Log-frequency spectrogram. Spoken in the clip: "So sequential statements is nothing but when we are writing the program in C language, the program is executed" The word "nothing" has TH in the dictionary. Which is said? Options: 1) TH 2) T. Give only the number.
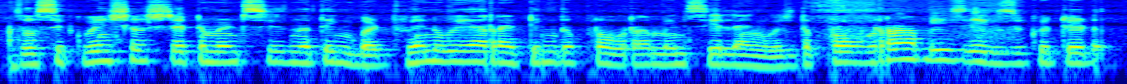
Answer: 2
